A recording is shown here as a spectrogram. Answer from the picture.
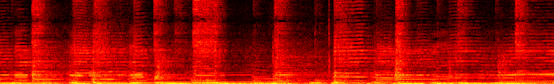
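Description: Live band playing an instrumental passage through a PA: electric guitar over a strong bass line and a drum kit keeping a steady beat.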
